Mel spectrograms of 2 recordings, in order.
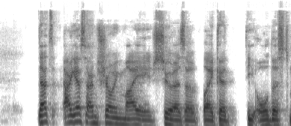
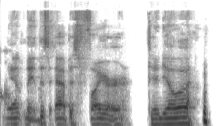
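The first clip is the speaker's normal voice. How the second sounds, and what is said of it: Impression of a Gen Z user. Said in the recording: “That's my impression of a Gen Z user of Landa. ... No, that's spot on.”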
